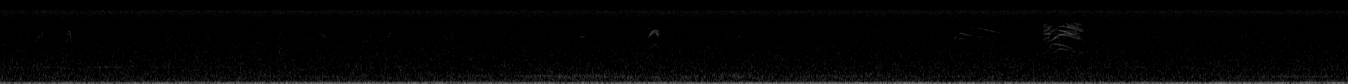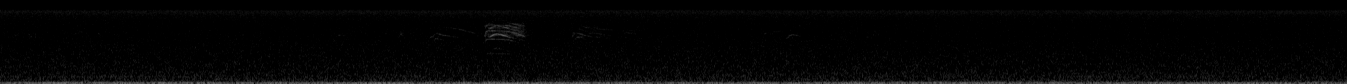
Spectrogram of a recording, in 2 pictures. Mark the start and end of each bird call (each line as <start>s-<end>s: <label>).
6.5s-6.7s: Hawaii Amakihi (Chlorodrepanis virens)
9.6s-10.0s: Hawaii Amakihi (Chlorodrepanis virens)
10.4s-10.9s: Hawaii Amakihi (Chlorodrepanis virens)
17.8s-18.8s: Hawaii Amakihi (Chlorodrepanis virens)
19.3s-19.7s: Hawaii Amakihi (Chlorodrepanis virens)
21.2s-21.5s: Hawaii Amakihi (Chlorodrepanis virens)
